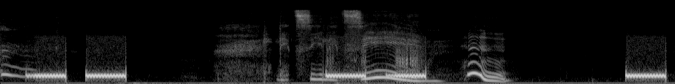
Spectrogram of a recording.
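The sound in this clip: Telephone call being placed: dialing tones, then steady, repeating ringback tones that come in loud, even bursts, with a brief stretch of voice sounds between them.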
